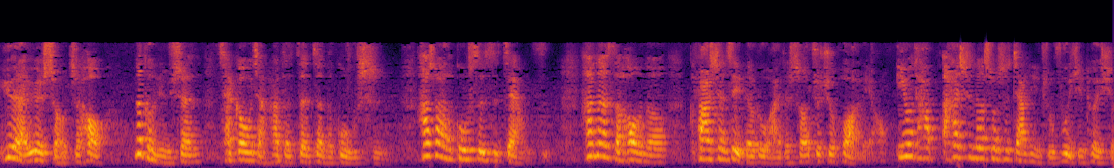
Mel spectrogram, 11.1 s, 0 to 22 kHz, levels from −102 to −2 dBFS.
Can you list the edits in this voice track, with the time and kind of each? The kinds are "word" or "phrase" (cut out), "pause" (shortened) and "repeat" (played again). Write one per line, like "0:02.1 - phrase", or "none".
0:06.9 - pause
